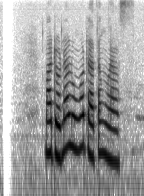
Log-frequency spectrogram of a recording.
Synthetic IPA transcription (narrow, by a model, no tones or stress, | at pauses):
maɖ̥o̤naluŋɔɖ̥ä̤t̪əŋwɛls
